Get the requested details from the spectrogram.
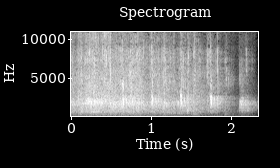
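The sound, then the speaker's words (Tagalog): An audience claps together in a dense, steady burst of applause that holds for a couple of seconds, then thins out with a few last scattered claps. “Ngayon lang pumalakpak mga tao rito.”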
